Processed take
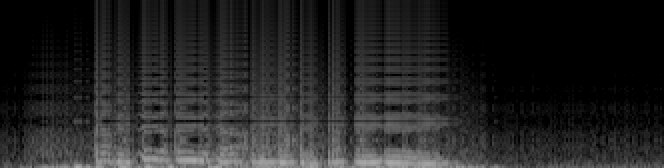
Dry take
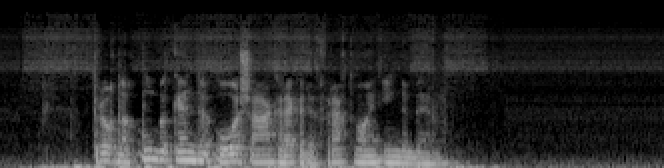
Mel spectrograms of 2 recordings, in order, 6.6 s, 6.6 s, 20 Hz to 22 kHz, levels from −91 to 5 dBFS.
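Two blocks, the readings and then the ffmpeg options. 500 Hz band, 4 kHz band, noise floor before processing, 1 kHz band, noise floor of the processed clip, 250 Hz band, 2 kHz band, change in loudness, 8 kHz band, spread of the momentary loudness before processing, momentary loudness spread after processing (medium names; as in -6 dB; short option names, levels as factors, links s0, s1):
-11.0 dB, -8.5 dB, -60 dBFS, -9.0 dB, -63 dBFS, -8.5 dB, -8.5 dB, -6.5 dB, -10.0 dB, 16 LU, 17 LU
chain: -filter_complex "[0:a]acrusher=samples=37:mix=1:aa=0.000001,acrossover=split=150[s0][s1];[s1]acompressor=threshold=0.0141:ratio=10[s2];[s0][s2]amix=inputs=2:normalize=0,volume=0.708"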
